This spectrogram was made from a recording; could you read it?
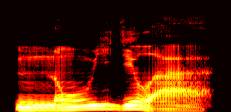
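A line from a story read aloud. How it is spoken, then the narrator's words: Drawling. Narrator (Russian): протянул я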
